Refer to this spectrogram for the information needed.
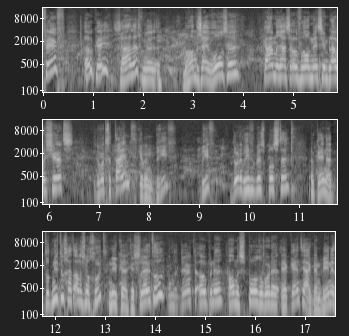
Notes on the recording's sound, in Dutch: Live vanuit de artist village op Lowlands is dit de vrijdagaflevering van LLowcast.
